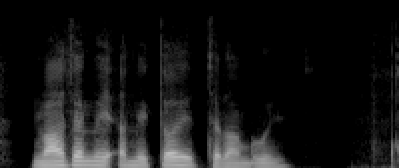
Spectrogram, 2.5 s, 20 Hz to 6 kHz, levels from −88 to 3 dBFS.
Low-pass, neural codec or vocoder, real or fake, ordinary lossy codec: 5.4 kHz; codec, 16 kHz, 0.5 kbps, FunCodec, trained on Chinese and English, 25 frames a second; fake; none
